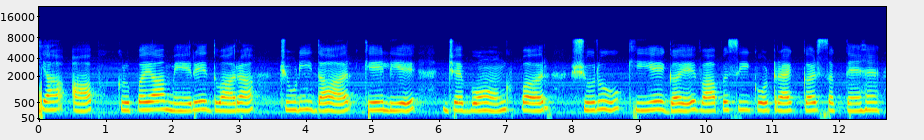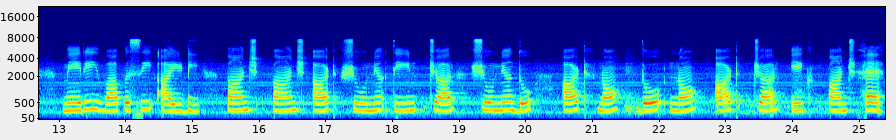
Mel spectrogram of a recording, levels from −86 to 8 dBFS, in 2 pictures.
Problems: constant background noise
